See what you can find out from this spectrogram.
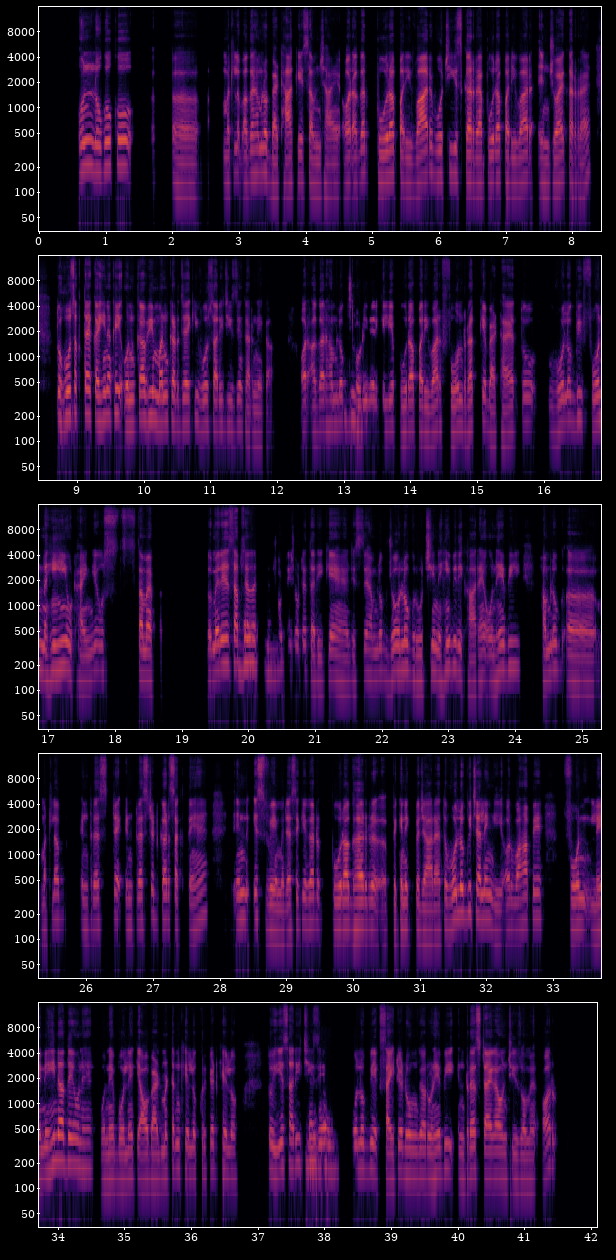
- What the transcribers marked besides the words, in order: in English: "एन्जॉय"; in English: "इंटरेस्ट इंटरेस्टेड"; in English: "इन इस वे"; in English: "एक्साइटेड"; in English: "इंटरेस्ट"
- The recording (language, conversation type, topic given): Hindi, unstructured, हम अपने परिवार को अधिक सक्रिय जीवनशैली अपनाने के लिए कैसे प्रेरित कर सकते हैं?
- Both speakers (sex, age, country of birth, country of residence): female, 35-39, India, India; male, 18-19, India, India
